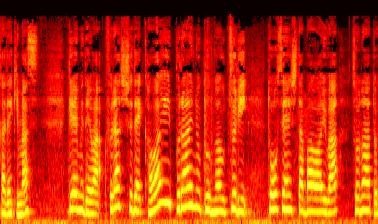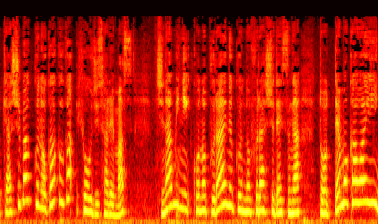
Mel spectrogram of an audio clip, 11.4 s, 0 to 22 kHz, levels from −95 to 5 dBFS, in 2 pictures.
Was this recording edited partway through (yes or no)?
no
